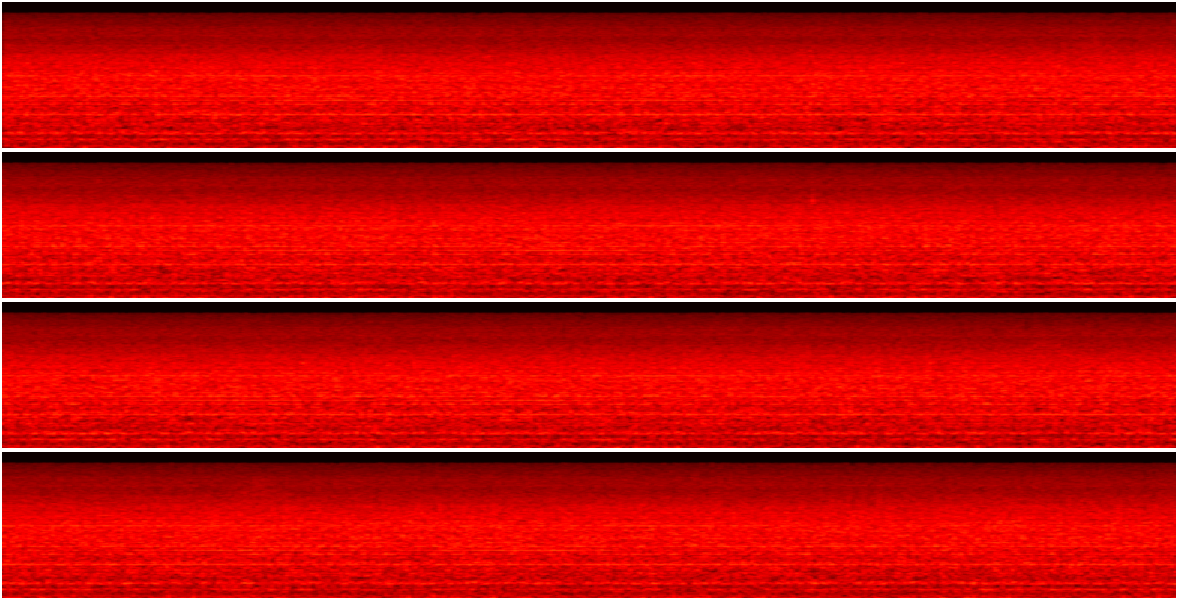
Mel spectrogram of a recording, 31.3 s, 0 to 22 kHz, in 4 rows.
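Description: Steady machine whir and hum, a few fixed tones over an even hiss, typical of running fans such as a computer's or a 3D printer's.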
